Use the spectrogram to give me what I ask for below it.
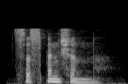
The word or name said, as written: suspension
